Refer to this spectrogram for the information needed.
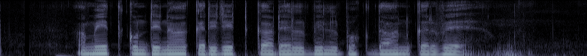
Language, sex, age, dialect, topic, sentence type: Magahi, male, 31-35, Northeastern/Surjapuri, banking, statement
